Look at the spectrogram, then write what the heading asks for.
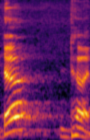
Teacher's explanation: बोलते समय स्पष्ट हो रहा है कि जीभ जो है एक बार तालू में जाकर के मिल रही है, फिर नीचे आके गिर रही है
